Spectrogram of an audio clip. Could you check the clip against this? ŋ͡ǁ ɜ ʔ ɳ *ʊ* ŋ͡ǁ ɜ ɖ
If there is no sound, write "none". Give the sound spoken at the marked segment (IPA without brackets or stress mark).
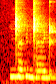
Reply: ʊ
